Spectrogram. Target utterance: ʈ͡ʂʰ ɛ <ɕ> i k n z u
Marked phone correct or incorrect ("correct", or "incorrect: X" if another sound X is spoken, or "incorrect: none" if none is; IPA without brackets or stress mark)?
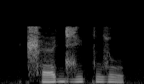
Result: incorrect: d͡ʑ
